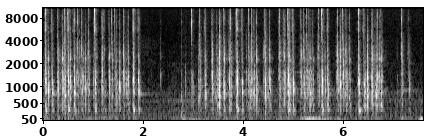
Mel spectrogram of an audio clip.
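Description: Fingertips type at a slower pace on a retro typewriter-style mechanical keyboard with round plastic keycaps and metal rims. Crisp, bright clacks come in quick bursts, with a brief pause after the first two seconds and another near the end. Each click dies away almost instantly, with no low-end thump.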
